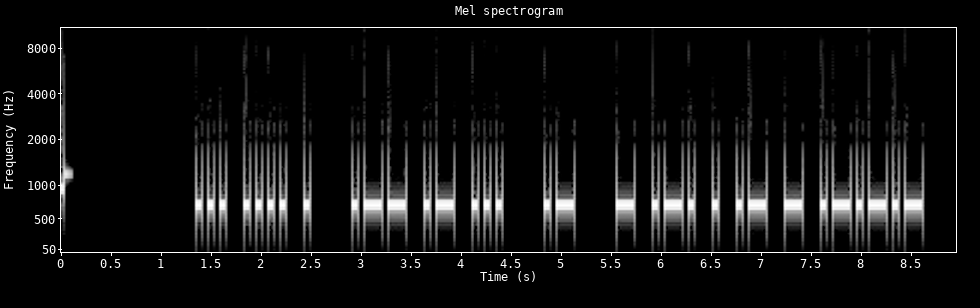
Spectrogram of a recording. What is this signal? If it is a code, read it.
Morse code, heard as a keyed tone, about 20 wpm, 700 Hz. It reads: SHE WAS A TREAT.
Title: Sentences from Top 1300 Words 20wpm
